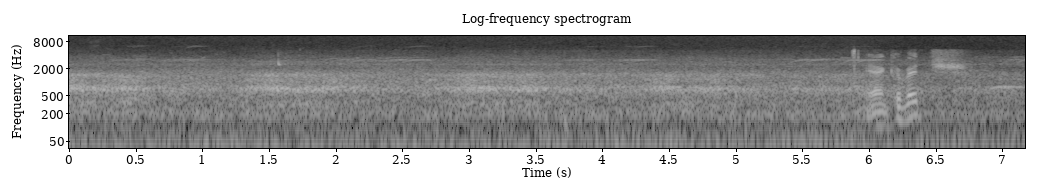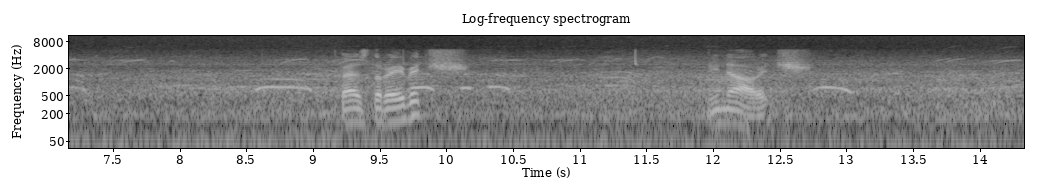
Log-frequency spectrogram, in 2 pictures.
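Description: A large crowd murmurs and roars steadily in an open stadium.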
